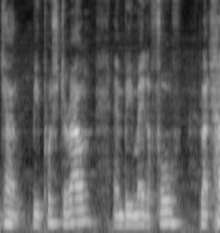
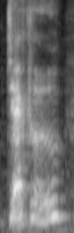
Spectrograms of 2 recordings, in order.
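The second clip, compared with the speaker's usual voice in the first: loud, raised-pitch acted shout; Bakugo's yell; 7 semitones higher, 11 dB louder than usual. Hothead calls out his friend's nickname, yelling. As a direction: burst out with the nickname, loud and high.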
